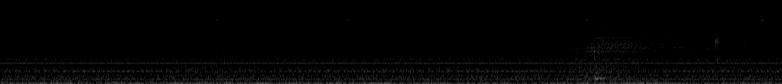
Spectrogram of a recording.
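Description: A fishing reel clicks as a catch is pulled in.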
